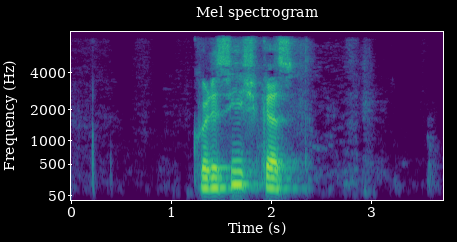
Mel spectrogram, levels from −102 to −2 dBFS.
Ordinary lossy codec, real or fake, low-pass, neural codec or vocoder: AAC, 48 kbps; real; 7.2 kHz; none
